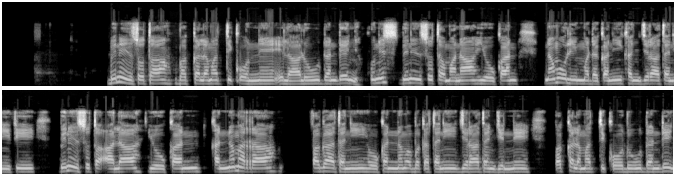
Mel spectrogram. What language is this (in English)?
Oromo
